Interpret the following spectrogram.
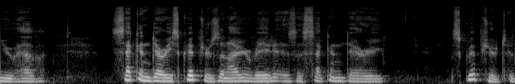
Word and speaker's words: Ayurveda: goes so we're talking ayurveda ayurveda yeah yes yes i didn't pronounce it right that's all right right for years well it's got the word veda in it so that gives us a clue right right right right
